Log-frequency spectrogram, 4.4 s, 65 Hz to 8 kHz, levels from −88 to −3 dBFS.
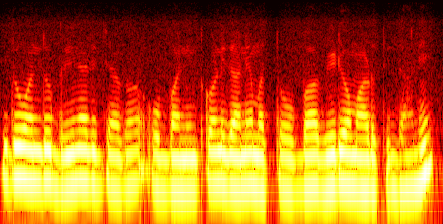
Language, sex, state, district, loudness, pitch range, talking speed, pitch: Kannada, male, Karnataka, Bangalore, -13 LUFS, 135-155 Hz, 135 wpm, 140 Hz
